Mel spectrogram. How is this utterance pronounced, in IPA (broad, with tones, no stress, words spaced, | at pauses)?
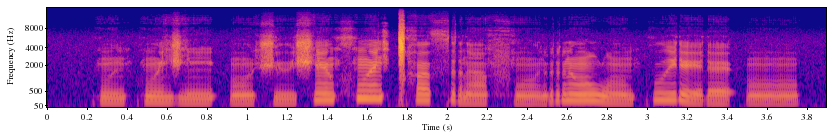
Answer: kʷĩ˩kʷẽ˨ ʒĩ˩ʔõ˩ʃɨ˩ ʃɛ̃˦xʷɛ̃˥ ǀʰʌ˥θrã˨ fõ˩rõ˥ wõ˨kʷi˥ɾe˨ ɾɛ˨ʔõ˨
